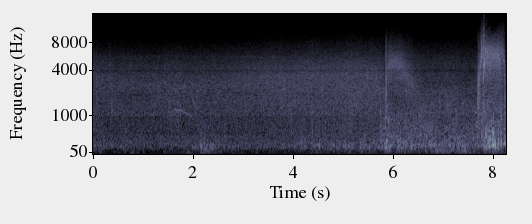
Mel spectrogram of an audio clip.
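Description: Steady outdoor background hiss, like wind on the microphone, with a brief high-pitched sound about six seconds in and a louder sharp sound starting near the end.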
